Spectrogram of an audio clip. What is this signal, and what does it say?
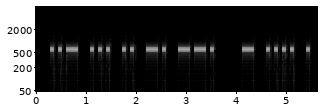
Morse code, heard as a keyed tone, about 15 wpm, 610 Hz. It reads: USING THE
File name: 2011-10-mp3 / n07-A DOT 15wpm.mp3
